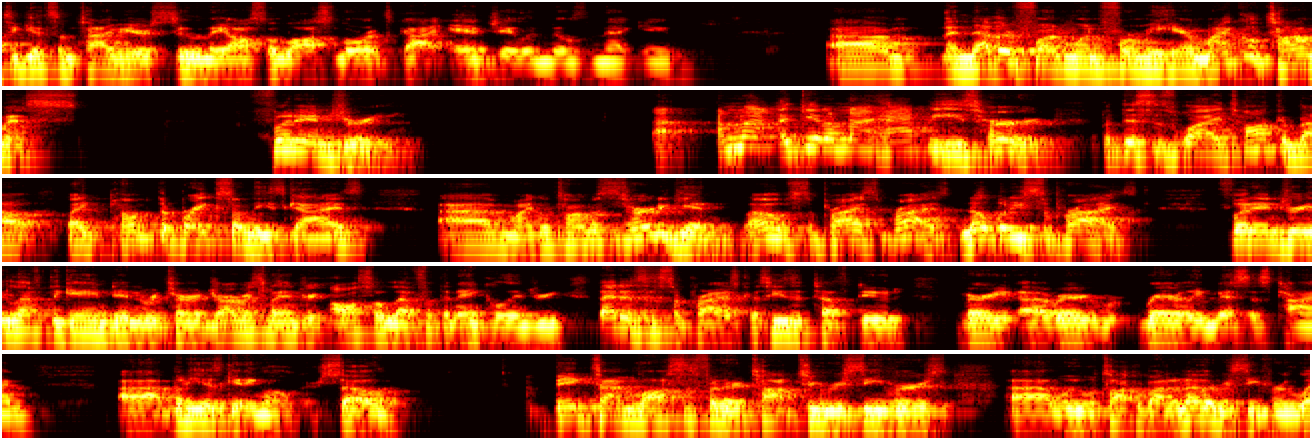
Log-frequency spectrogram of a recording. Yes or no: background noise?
no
